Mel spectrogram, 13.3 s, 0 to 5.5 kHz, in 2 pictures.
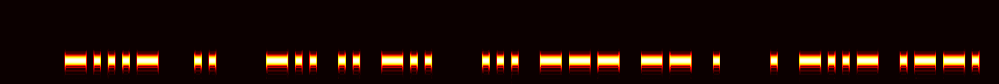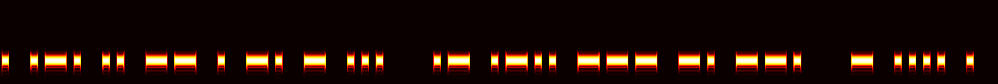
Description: Morse code, heard as a keyed tone, about 25 wpm, 600 Hz. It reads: <BT> I DID SOME EXPERIMENTS ALONG THE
